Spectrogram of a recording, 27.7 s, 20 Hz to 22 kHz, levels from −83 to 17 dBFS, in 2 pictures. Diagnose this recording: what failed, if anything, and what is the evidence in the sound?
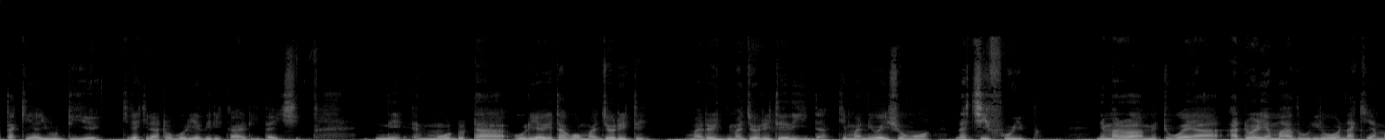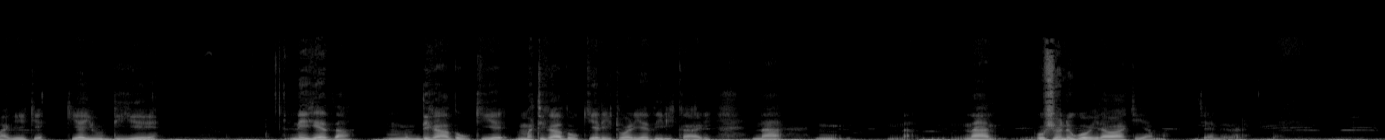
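A block size mismatch (truncated) at the driver or buffer stage runs from 12.56 to 14.68 s. Across that stretch the speech carries a steady buzz at 43.1 Hz, the rate at which each block is chopped short. The upstream stage writes longer blocks than the next stage reads, so the tail of every block is discarded. The buzz rate fits 1024-sample blocks at 44.1 kHz. Pitch stays normal, and the speed ratio here is 1.0.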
